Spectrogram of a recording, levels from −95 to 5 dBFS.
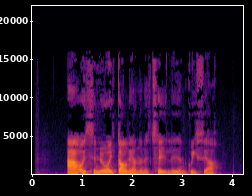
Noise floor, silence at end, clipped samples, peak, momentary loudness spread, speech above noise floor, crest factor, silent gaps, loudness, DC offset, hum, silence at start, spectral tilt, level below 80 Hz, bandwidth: -63 dBFS; 0.55 s; under 0.1%; -6 dBFS; 12 LU; 38 dB; 20 dB; none; -25 LUFS; under 0.1%; none; 0.7 s; -5.5 dB/octave; -64 dBFS; 16 kHz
